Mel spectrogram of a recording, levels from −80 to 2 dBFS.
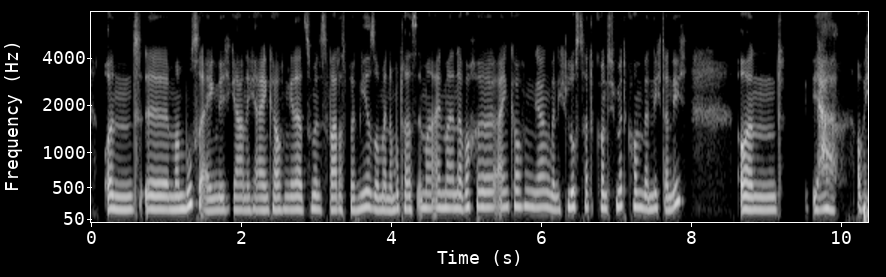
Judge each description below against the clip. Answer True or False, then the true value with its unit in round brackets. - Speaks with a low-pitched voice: False (190 Hz)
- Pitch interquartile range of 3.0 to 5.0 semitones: False (2.6 semitones)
